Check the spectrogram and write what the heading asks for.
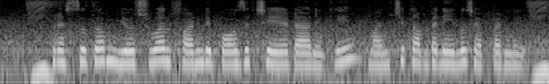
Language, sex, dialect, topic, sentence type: Telugu, female, Utterandhra, banking, question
